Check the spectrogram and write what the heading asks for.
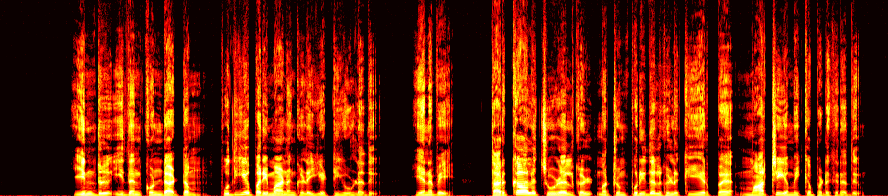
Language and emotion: Tamil, neutral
